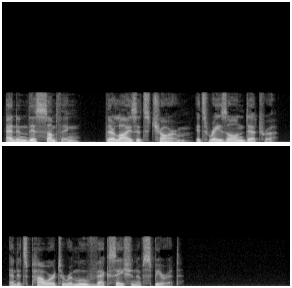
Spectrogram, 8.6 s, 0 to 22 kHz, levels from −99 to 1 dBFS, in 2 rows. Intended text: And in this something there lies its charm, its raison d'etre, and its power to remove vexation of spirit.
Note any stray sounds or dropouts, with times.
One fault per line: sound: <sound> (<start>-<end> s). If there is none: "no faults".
no faults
